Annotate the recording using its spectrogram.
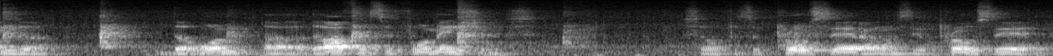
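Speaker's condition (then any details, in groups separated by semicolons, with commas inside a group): No condition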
